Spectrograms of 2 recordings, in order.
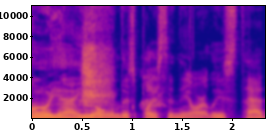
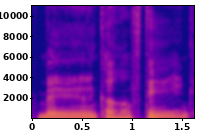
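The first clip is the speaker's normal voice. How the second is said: slow, dramatic and higher; announcer voice; 6 semitones higher, much slower than usual. Pretend. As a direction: intone it like a ring announcer. Echoing announcer intro.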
